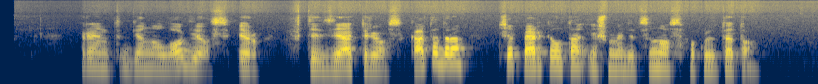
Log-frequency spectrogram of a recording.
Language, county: Lithuanian, Kaunas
